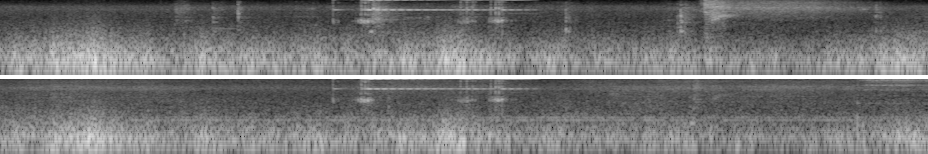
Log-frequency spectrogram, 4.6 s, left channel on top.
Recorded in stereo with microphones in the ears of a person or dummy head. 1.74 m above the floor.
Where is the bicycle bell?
15° right (ahead or behind).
